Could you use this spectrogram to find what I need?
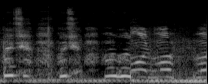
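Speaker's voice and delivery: high, strained, gasping cries for help; choking plea. Acted. Woman being strangled by a witch, choking high pleading. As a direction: gasp out broken pleas.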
